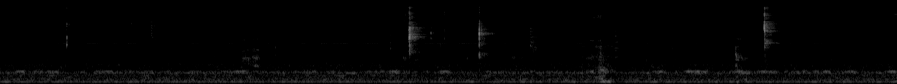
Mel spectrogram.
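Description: Chewing on crispy flour-coated fried chicken wings, with a few short sharp crunches, the loudest about four seconds in and near the end, over a faint steady hum.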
